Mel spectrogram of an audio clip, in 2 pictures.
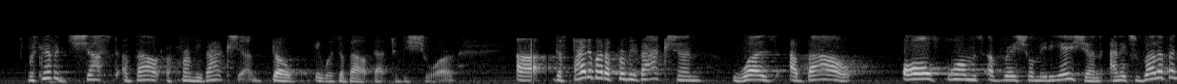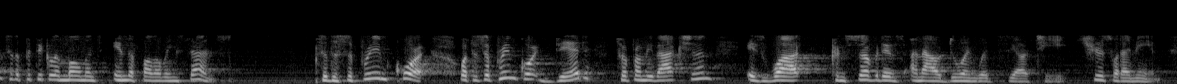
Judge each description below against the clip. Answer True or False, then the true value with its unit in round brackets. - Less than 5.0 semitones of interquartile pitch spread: False (5.4 semitones)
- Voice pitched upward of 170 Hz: True (190 Hz)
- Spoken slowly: False (160 wpm)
